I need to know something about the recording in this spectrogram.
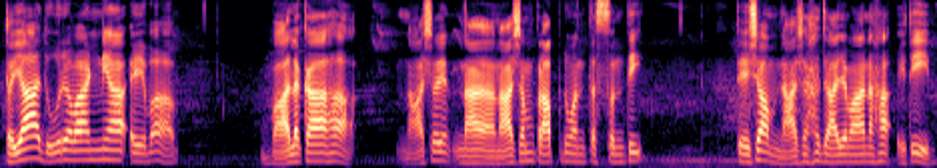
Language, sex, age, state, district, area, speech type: Sanskrit, male, 18-30, Karnataka, Chitradurga, urban, spontaneous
